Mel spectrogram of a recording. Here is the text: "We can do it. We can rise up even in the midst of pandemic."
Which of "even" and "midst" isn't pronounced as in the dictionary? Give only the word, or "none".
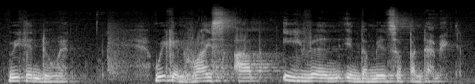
midst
